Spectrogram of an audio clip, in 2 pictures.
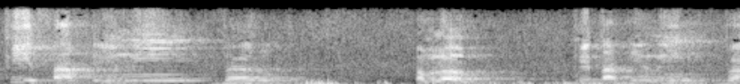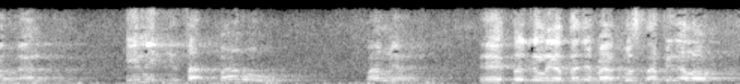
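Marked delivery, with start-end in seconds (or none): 0.0-1.9 slow, softer model translation; measured, drawn-out correct version. Shown as a demonstration. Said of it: "Jadi ngartikannya apa?". 5.7-6.8 higher-pitched mistaken translation; wrong example. Shown as a demonstration.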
